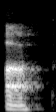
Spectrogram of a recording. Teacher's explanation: our letter E is turning into an unstressed, reduced schwa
